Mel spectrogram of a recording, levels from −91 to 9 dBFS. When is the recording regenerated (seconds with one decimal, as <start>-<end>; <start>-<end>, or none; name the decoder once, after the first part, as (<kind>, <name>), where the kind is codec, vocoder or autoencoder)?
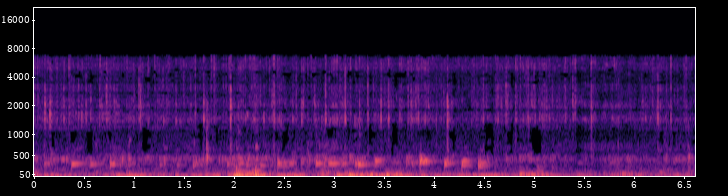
5.4-6.0 (codec, SNAC)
